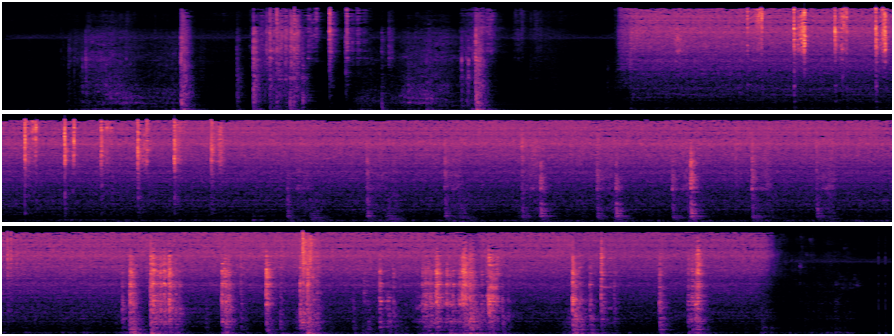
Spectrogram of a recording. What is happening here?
I turned on the sink and washed a few plates and forks under the running water. I turned off the tap and opened a drawer to put a towel away.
